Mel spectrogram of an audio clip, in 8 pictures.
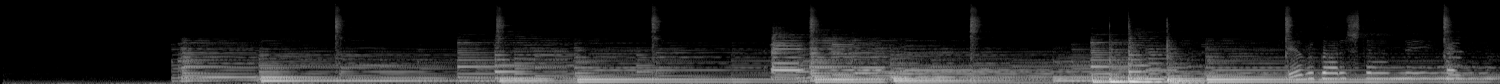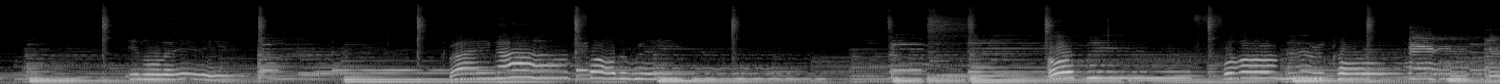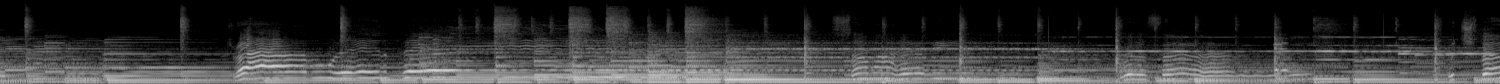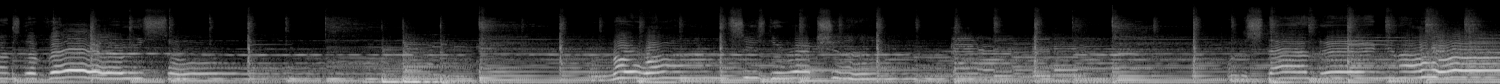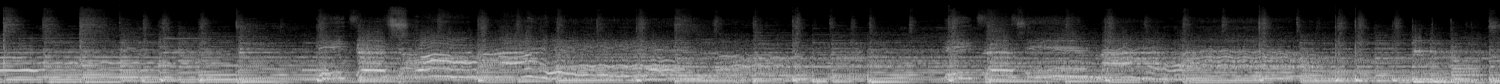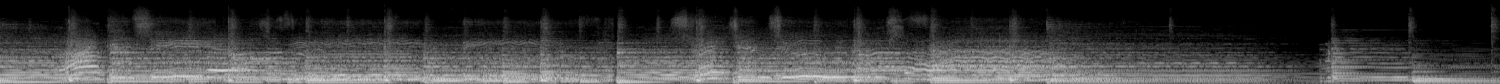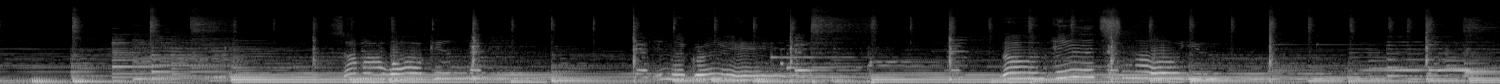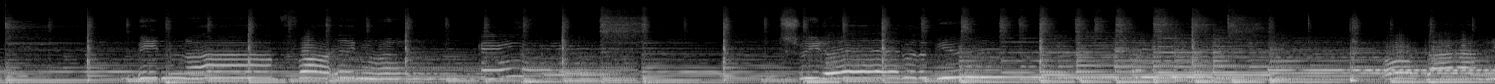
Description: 静音部での微細なバックグラウンドノイズ程度。
マッスルショールズ録音の英国スワンプ大名盤です！
試聴曲は現品からの取り込み音源です。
